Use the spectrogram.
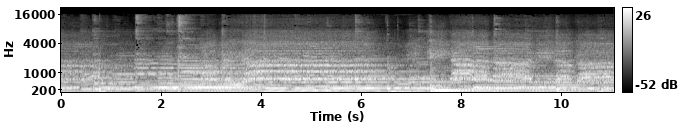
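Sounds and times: audience singing along: 0.0s - 11.0s
man singing with acoustic guitar: 0.0s - 11.0s.

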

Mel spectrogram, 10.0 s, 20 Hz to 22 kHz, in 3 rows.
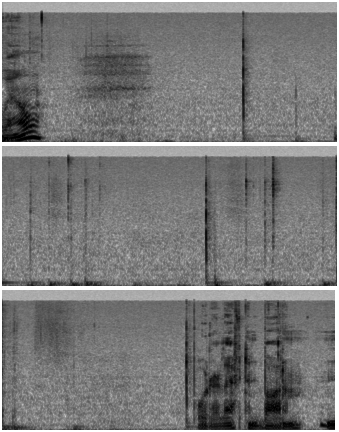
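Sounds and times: keyboard and mouse clicks: 2.4s - 4.4s, 5.3s - 7.5s.

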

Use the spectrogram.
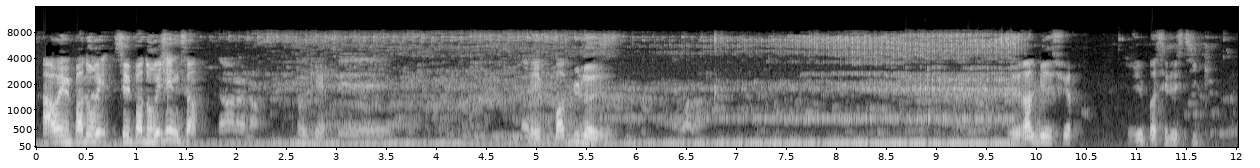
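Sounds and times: car engine idling: 0.0s - 10.7s.

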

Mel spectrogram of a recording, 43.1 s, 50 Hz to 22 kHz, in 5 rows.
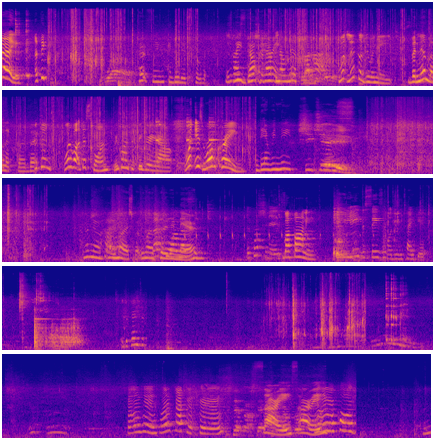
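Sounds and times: pouring between cups: 31.0s - 34.0s
bottle handling: 31.6s - 34.0s.

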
